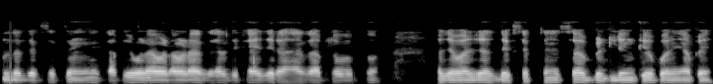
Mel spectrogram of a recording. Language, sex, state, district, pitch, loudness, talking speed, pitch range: Hindi, male, Chhattisgarh, Raigarh, 100 Hz, -17 LUFS, 185 wpm, 100-105 Hz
